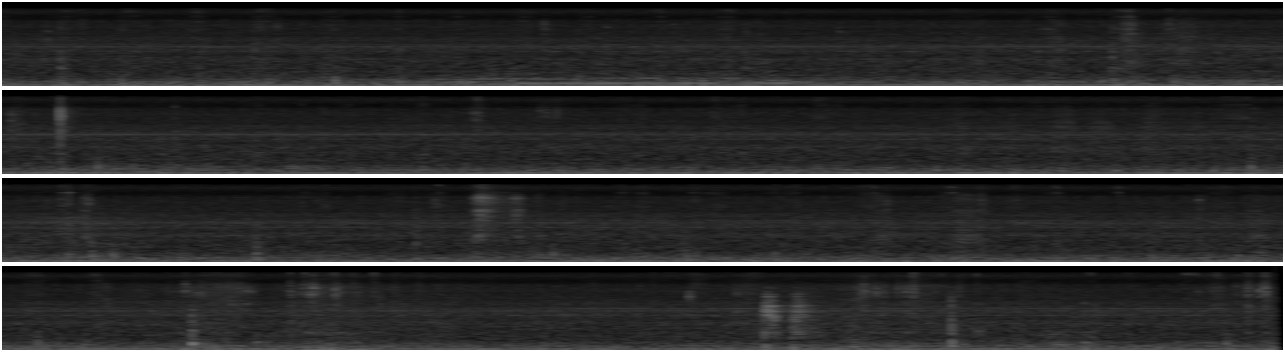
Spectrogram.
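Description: A metal tool scrapes softly against dry clay.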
